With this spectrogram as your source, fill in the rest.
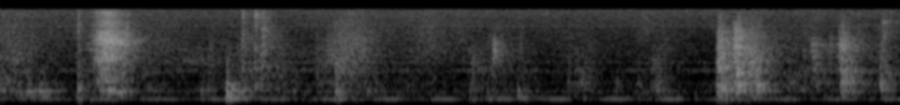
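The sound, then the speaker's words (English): A door being opened for a visitor, with several short clunks and rattles spread across a few seconds over a low steady hum, fairly quiet, with no talking. “Somebody probably that door.”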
